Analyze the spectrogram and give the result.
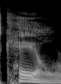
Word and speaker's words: Kael: It's Kale, right? Like the vegetable? That's the fearsome warrior? – Yes, but it's spelled K-A-E-L,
